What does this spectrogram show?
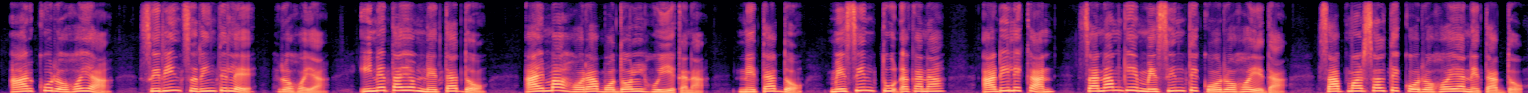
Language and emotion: Santali, neutral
